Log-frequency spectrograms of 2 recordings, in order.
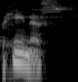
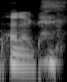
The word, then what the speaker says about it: Penix: Why did you say it like penis? Because he's playing like penis this year. If he was playing well, I'd call him Penix, which is what his name is.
